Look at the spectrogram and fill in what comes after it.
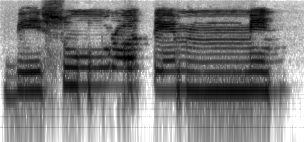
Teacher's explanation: Ta tanwin bawah bertemu dengan mim. Bunyinya dengung. · Tanwin bertemu dengan mim kena dengung. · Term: Idham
